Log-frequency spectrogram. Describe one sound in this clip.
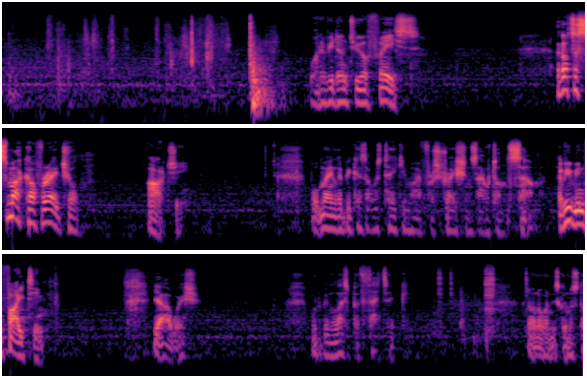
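An older man speaks calmly and earnestly, close by.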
